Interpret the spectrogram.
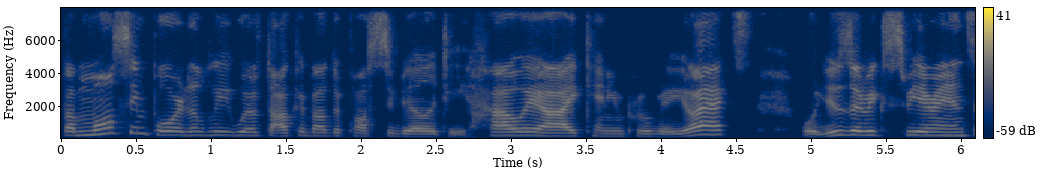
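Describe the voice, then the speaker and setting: At a moderate pace with hardly any pauses, a woman's voice moves through very wide pitch swings. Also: quiet background. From Italy. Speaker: UX designer and speaker. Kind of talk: presentation. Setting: video call. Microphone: video call.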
